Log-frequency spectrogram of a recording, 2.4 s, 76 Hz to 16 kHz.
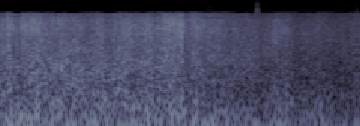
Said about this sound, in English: The sound of Ida coming ashore in New Orleans. It made landfall in Louisiana as a Category 4 storm in August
